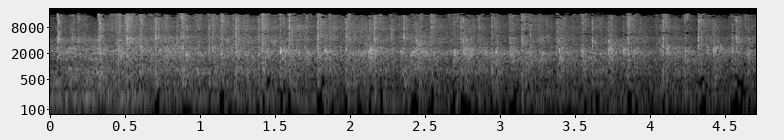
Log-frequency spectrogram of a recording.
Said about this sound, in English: Yes, she deserves the applause.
